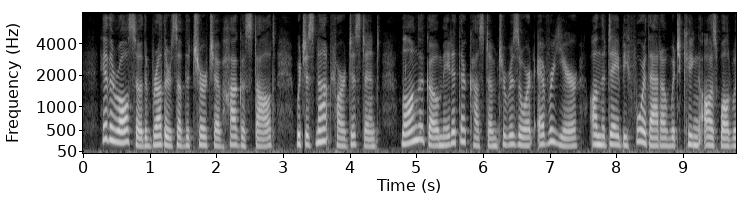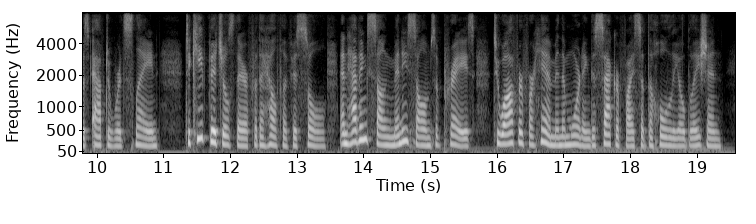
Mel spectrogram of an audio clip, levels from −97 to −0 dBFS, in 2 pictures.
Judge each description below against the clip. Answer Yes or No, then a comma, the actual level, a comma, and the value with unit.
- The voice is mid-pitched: Yes, medium, 180 Hz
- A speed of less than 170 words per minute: No, average, 200 wpm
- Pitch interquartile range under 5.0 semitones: Yes, average, 3.6 semitones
